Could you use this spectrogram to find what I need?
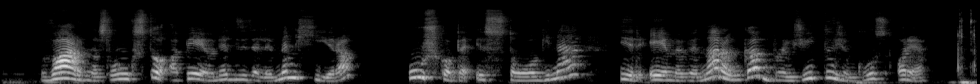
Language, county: Lithuanian, Vilnius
